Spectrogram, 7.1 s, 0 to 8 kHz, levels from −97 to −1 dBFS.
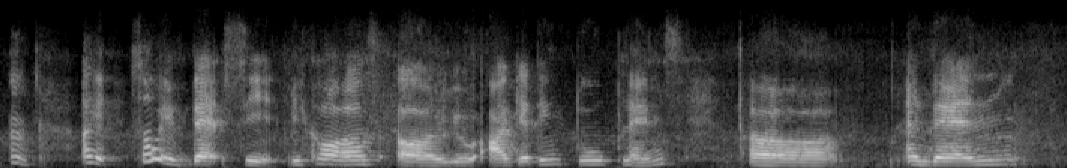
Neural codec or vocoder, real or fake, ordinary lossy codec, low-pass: codec, 16 kHz, 4 kbps, FreqCodec, larger model; fake; Opus, 32 kbps; 7.2 kHz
